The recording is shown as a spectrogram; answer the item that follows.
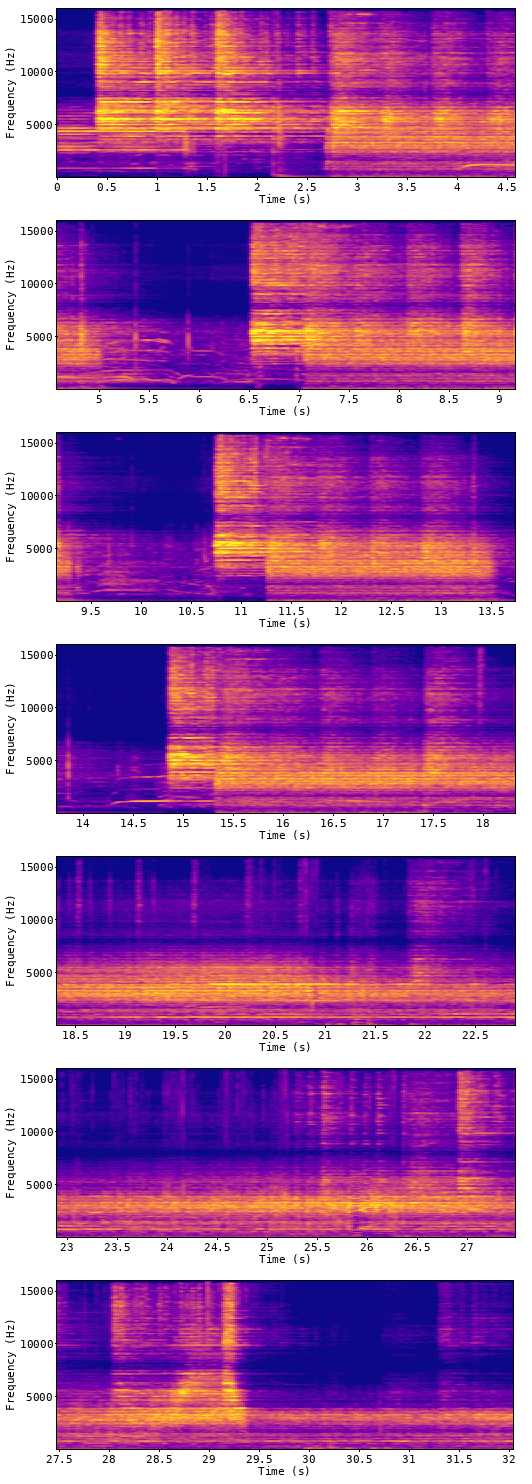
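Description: A live rock band with electric guitars, bass and drums starts a song. After a couple of seconds of crowd yelling, the band comes in loud with a riff that drops out briefly three times, the crowd whooping in the gaps. From about halfway through, the band plays on without stopping.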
